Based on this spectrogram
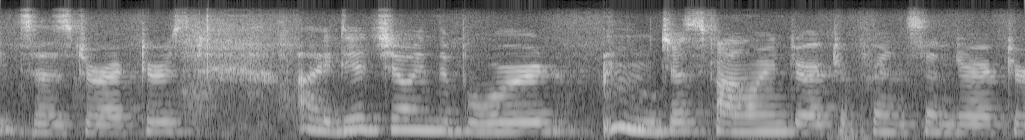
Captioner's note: clears throat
